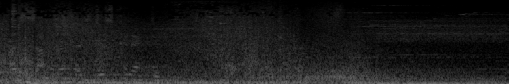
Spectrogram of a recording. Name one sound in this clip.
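A huge explosion booms and crackles.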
